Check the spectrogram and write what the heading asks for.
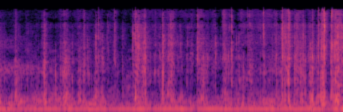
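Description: Crinkling and rustling of plastic packaging being handled, with scattered small clicks, over a low steady hum.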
